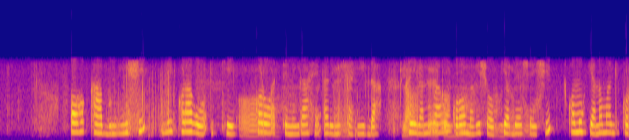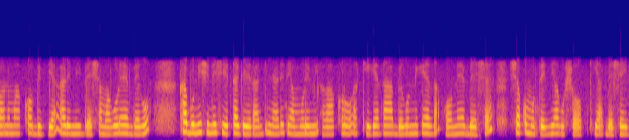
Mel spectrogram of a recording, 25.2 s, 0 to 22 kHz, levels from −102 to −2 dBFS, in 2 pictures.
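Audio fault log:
Nothing stood out on listening to this speech clip.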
